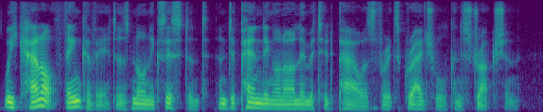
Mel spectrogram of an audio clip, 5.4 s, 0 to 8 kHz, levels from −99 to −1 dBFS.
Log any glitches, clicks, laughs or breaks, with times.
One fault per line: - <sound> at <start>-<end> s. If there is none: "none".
none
